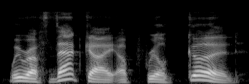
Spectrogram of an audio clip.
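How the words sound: The intonation sounds stilted and awkward. The speaker calls it wrong. "the intonation is just so awkward"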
